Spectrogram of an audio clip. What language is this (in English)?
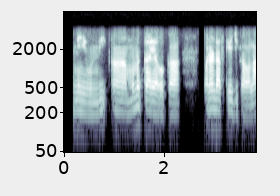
Telugu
